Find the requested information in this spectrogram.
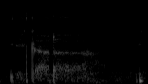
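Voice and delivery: whisper. Real, not acted. Sudden whispered aside.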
